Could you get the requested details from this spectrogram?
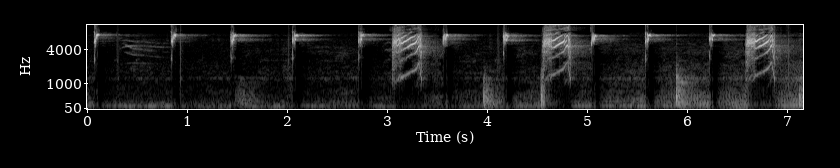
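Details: Long-tailed shrike calling to provoke other shrikes: short thin high notes repeated about every half second, broken by brief harsh descending rasps, over faint low background hum.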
